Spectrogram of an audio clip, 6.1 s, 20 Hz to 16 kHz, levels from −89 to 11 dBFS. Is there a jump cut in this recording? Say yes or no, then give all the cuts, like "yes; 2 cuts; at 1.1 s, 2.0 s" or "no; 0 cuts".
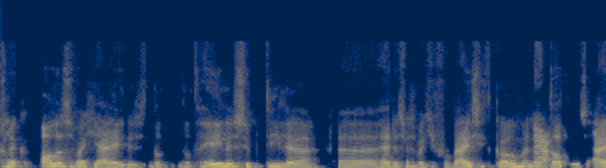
yes; 3 cuts; at 1.4 s, 3.3 s, 4.1 s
